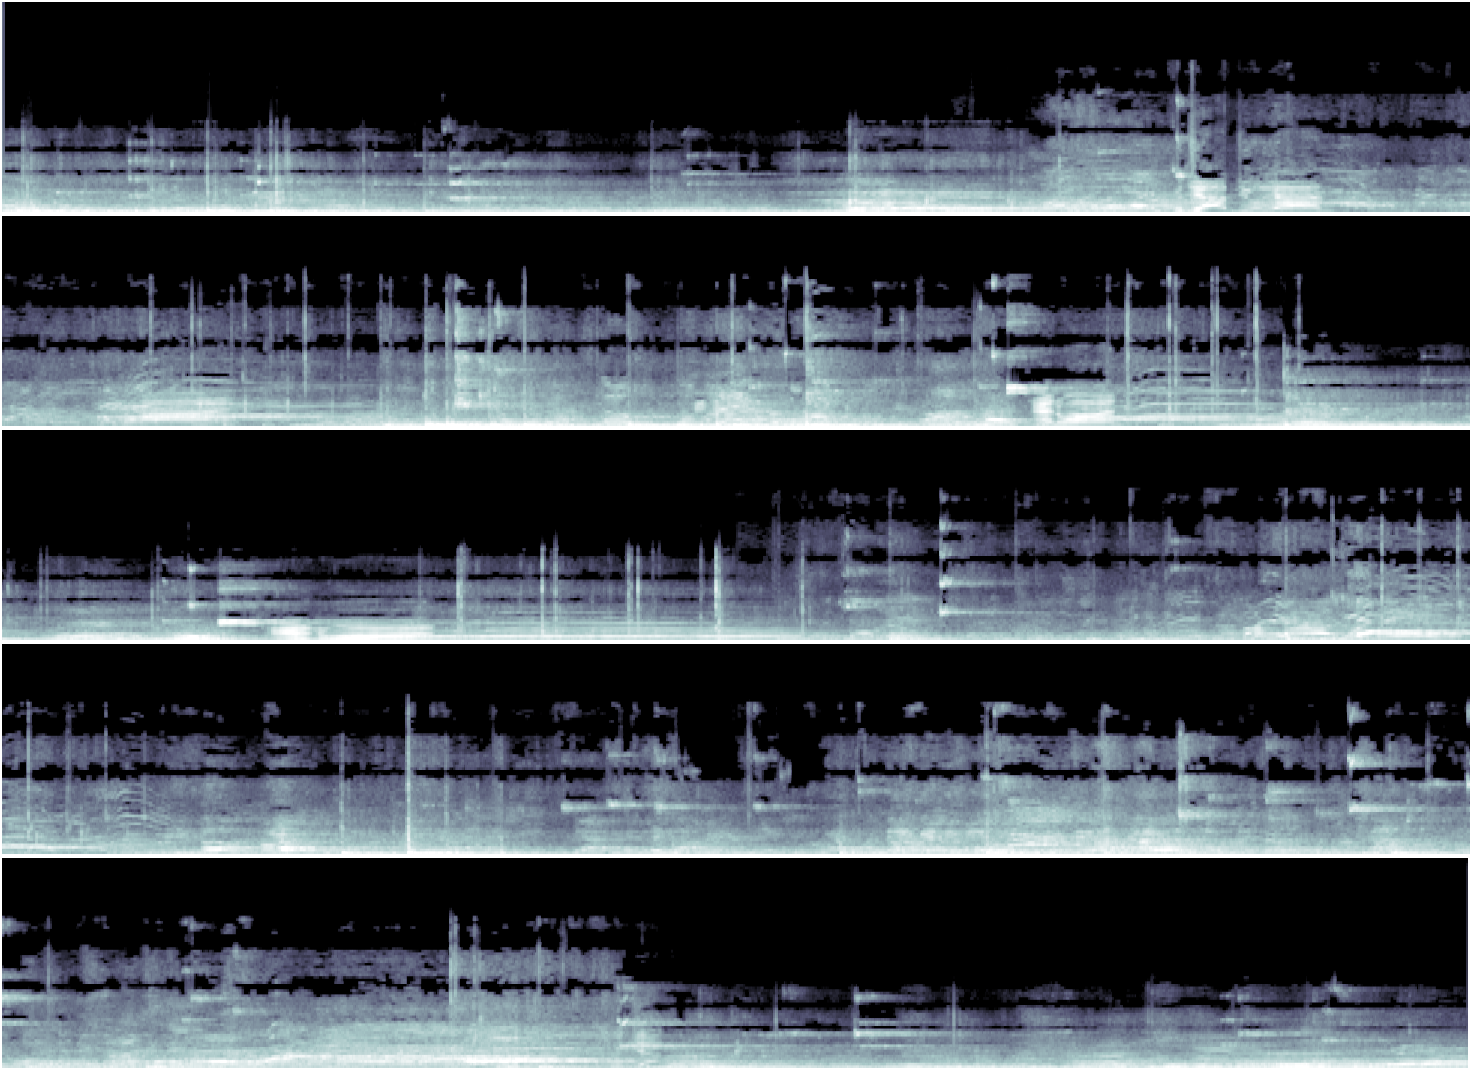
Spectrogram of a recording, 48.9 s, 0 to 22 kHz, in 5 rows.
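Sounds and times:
shoe squeaks: 0.8 - 3.6, 4.5 - 5.0, 12.7 - 13.4, 14.4 - 16.9, 25.1 - 26.5, 33.0 - 41.1, 43.2 - 45.4
players running on gym floor: 6.9 - 18.5.

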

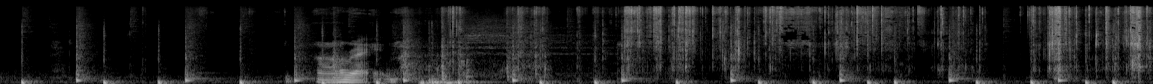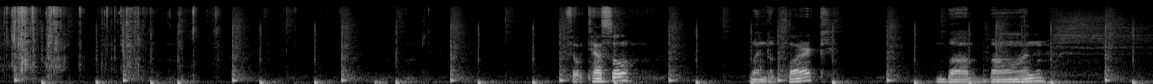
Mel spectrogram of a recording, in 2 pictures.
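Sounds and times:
background music with steady beat: 0.0 - 23.0
foil pack crinkling and tearing: 4.4 - 13.8.

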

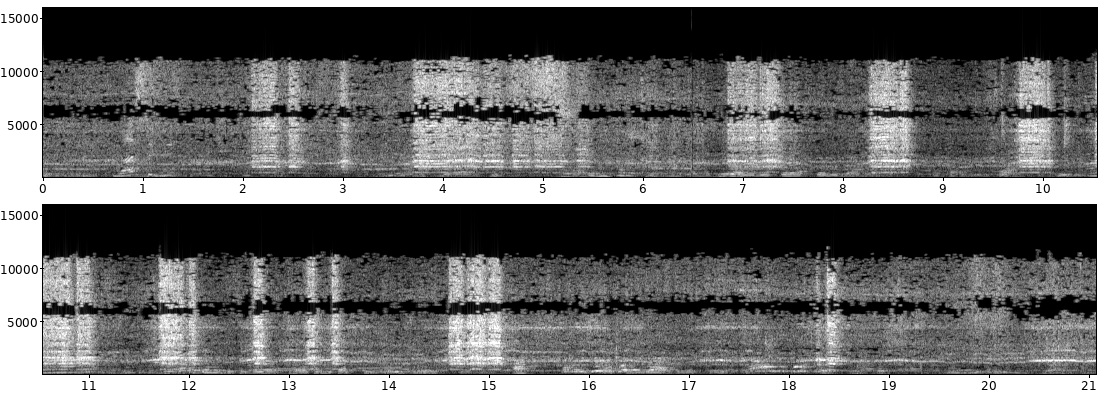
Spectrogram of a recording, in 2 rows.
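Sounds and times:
people talking indistinctly: 0.0 - 21.0.

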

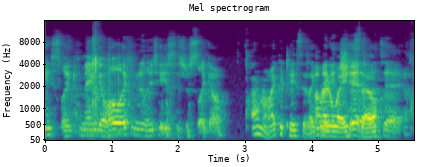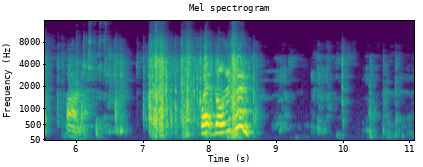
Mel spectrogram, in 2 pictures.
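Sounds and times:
plastic bag rustling: 5.5 - 8.8.

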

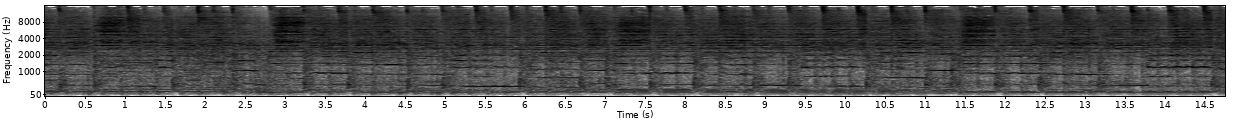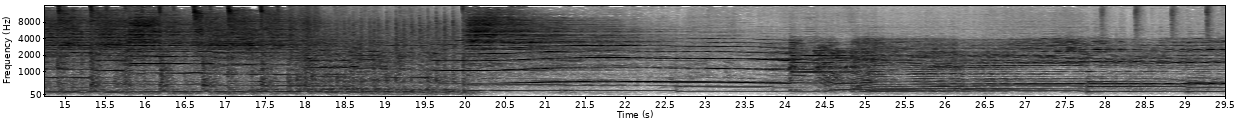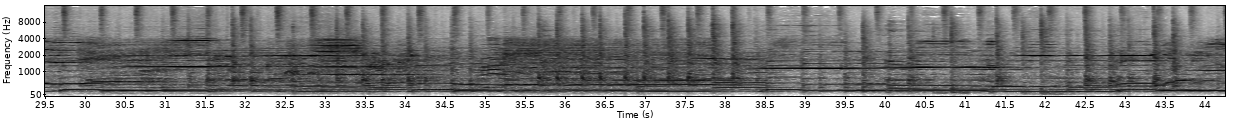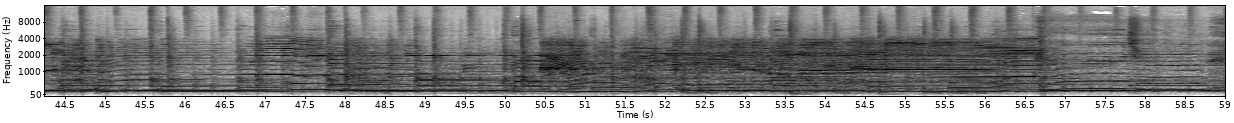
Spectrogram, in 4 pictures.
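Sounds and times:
live rock band playing: 0.0 - 59.0
ringing guitar melody: 0.0 - 59.0
steady bass line: 0.0 - 59.0.

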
